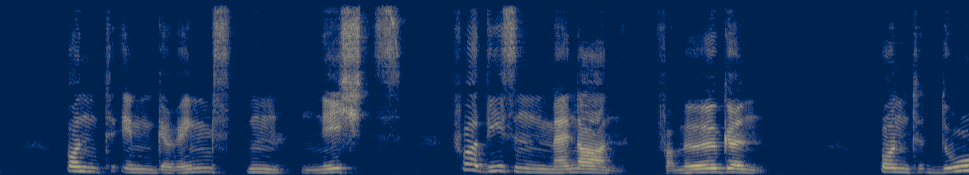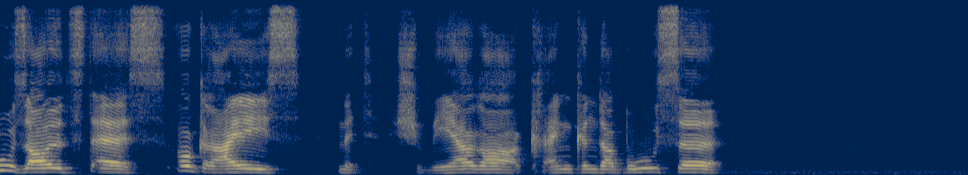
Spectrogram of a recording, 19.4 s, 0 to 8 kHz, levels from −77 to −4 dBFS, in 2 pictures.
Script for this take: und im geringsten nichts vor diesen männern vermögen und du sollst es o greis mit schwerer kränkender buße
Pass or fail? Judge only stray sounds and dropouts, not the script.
pass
